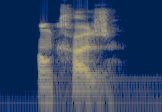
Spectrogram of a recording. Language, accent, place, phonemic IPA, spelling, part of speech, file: French, France, Lyon, /ɑ̃.kʁaʒ/, encrage, noun, LL-Q150 (fra)-encrage.wav
- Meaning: inking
